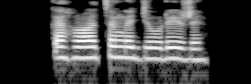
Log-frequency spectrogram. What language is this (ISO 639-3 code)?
pus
